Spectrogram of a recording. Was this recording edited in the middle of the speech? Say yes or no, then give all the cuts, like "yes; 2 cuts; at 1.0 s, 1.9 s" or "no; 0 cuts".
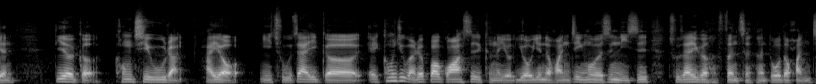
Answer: no; 0 cuts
